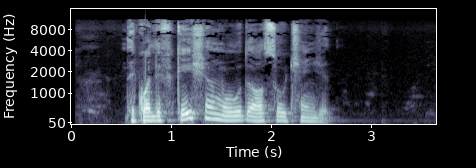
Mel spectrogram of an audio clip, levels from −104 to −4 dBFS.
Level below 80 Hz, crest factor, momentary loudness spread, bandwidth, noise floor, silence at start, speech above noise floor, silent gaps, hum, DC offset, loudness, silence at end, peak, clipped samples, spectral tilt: -50 dBFS; 20 dB; 13 LU; 11.5 kHz; -71 dBFS; 0.55 s; 53 dB; none; none; under 0.1%; -17 LUFS; 1.1 s; 0 dBFS; under 0.1%; -4.5 dB/octave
